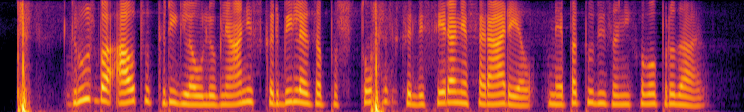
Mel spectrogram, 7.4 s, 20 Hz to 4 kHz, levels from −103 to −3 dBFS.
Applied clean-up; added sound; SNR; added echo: neural separator model SepFormer WHAMR!.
